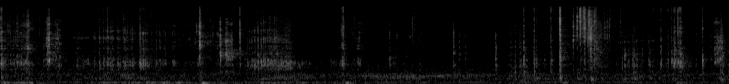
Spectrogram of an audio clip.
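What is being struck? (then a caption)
Soap bar shaved with a blade. A solid, dry pink soap bar held in a hand is shaved with a utility knife blade. The quiet clip is full of crisp, bright scraping and crackling strokes, with short sharp ticks as the blade bites and flakes the soap.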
